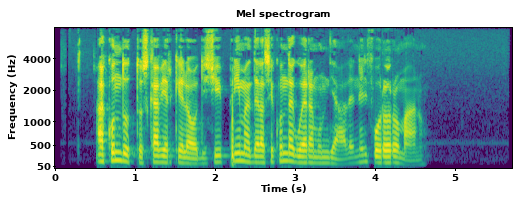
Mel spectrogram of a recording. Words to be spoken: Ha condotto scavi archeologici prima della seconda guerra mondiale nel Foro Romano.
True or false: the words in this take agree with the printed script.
true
